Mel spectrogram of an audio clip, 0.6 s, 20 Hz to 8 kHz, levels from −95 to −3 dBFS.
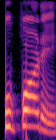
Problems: none marked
